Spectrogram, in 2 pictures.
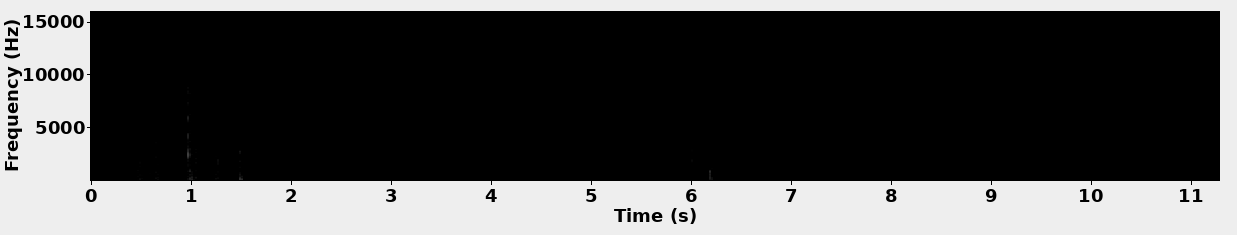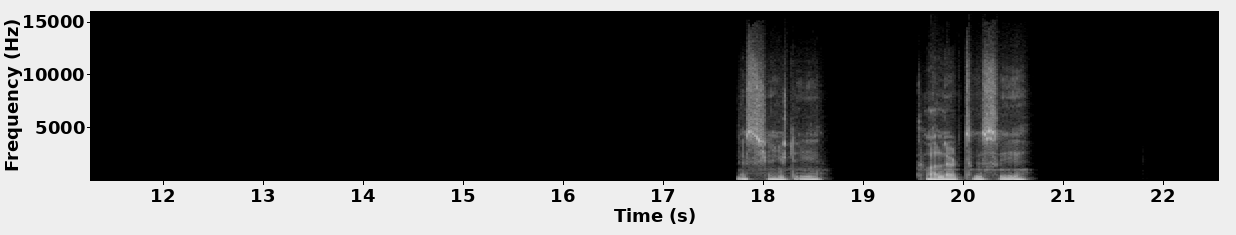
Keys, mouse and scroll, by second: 0.2 alt+middle click, 0.6 alt+click, 1.0 click, 1.3 right click, 2.5 right click, 3.7 click, 4.8 click, 5.1 alt+click, 5.7 click, 5.9 alt+click, 6.1 alt+right click, 7.4 click, 8.9 click, 9.9 click, 10.4 click, 11.7 click, 15.7 click, 16.3 click, 18.3 click, 21.3 click, 21.6 alt+click, 22.0 right click.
